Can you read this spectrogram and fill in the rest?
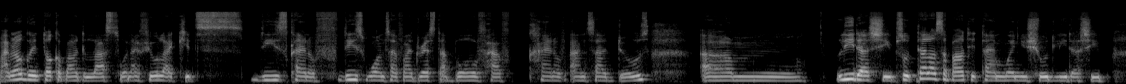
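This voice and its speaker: A young woman with a Nigerian accent talks through interview tips in a live webinar. Her delivery is conversational and explanatory, often pausing on fillers as she gathers her thoughts. Her voice sits at an ordinary, mid pitch. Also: a little mellow. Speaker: webinar presenter.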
